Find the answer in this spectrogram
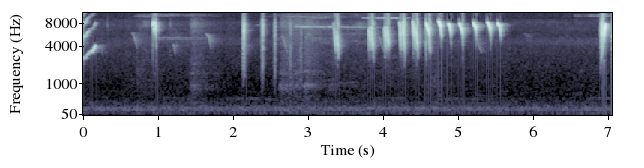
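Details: Olive-backed sunbird of the Blorok type in full song with learned Java sparrow material. Isolated high chirps lead into a fast run of about a dozen bright, evenly spaced piercing notes, then a pause and more chirps.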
